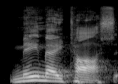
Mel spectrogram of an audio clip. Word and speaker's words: mimetos: Mimetos is the Greek word, and that's how you say it, I'm not making it up.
